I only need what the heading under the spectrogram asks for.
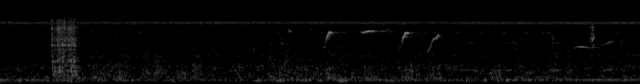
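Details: In Cambodia, a Pacific golden plover gives four or five quick, clear whistled notes, some slurring down and one rising, over a steady high insect whine and a brief knock.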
